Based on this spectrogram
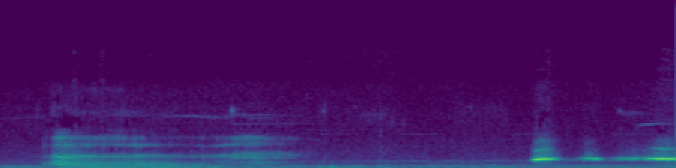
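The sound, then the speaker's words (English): A person whistles clumsily: a wobbly, breathy attempt with harmonics sliding downward, a pause, then three short, shrill, uneven whistle bursts at the end. “Attempts to whistle. Dreadfully.”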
